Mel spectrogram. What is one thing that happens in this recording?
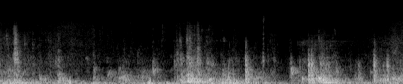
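A fish flaps and slaps against a plastic deck.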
